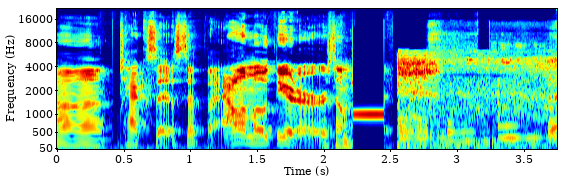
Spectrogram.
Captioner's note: beep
